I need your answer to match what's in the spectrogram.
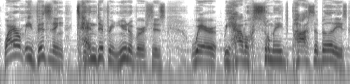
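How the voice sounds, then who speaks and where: Faint music plays behind a man whose high-sitting voice moves briskly as he ranks films. It's casual, opinionated commentary, full of rambling and words repeated for emphasis.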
